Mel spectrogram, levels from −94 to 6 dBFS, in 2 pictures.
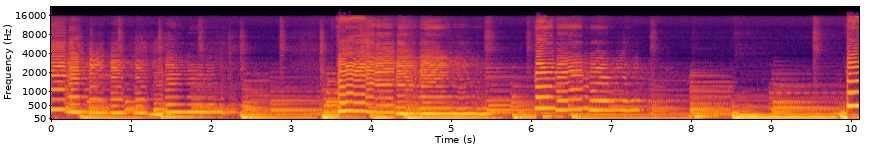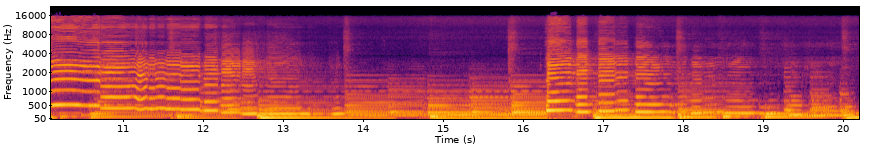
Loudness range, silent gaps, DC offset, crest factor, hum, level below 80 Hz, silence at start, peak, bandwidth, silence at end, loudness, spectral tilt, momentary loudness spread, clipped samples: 3 LU; none; under 0.1%; 10 dB; none; -16 dBFS; 0 s; 0 dBFS; 16.5 kHz; 0 s; -11 LUFS; -6 dB/octave; 9 LU; under 0.1%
